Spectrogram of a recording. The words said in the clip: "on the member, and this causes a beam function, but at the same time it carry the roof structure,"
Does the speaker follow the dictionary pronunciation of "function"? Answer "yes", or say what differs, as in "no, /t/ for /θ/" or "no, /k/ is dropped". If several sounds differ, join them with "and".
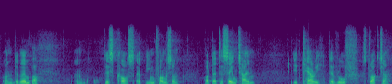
no, /k/ is dropped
